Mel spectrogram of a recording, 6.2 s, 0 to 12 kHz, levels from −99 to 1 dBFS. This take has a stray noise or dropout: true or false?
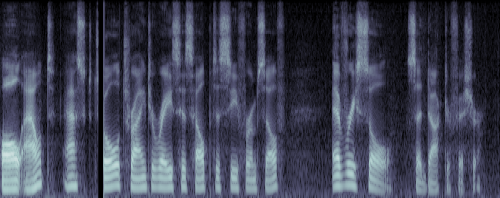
true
